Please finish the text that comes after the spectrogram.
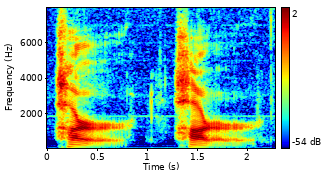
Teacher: In the second syllable, you don't have o. You have schwa. · 2 syllables. The first syllable is the stressed syllable. The vowel, ho, o. With H before it, it will be ho.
